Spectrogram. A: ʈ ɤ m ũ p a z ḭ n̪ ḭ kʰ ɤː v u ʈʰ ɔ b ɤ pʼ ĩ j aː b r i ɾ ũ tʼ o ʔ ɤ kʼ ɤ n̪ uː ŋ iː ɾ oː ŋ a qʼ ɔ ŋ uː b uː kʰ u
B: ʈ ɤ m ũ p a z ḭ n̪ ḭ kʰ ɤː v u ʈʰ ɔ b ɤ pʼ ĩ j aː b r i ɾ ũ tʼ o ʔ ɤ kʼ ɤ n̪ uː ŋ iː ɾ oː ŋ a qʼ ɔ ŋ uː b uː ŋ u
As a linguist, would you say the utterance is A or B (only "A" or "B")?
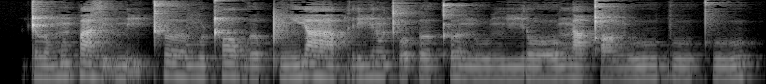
A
